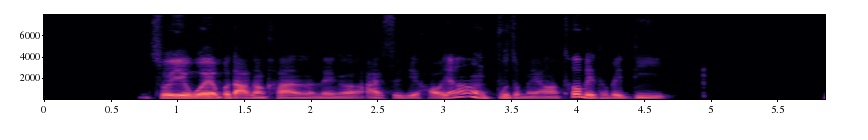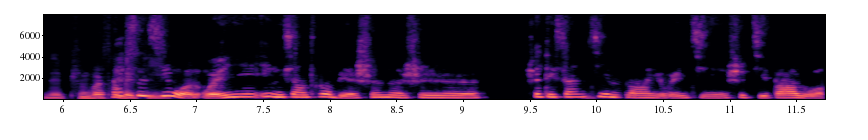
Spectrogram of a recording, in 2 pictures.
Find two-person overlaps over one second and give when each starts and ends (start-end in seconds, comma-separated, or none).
none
